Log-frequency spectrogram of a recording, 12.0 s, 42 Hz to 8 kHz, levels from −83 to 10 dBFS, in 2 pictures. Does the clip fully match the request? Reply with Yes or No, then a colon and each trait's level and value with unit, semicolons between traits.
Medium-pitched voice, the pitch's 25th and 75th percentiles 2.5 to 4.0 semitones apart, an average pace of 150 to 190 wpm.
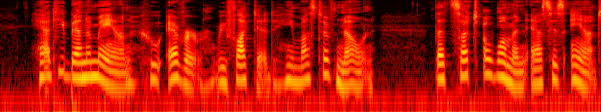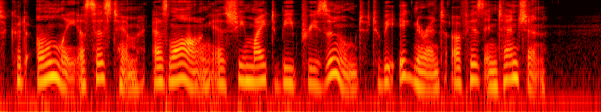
No: medium, 180 Hz; average, 4.7 semitones; average, 180 wpm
